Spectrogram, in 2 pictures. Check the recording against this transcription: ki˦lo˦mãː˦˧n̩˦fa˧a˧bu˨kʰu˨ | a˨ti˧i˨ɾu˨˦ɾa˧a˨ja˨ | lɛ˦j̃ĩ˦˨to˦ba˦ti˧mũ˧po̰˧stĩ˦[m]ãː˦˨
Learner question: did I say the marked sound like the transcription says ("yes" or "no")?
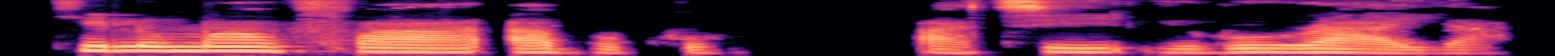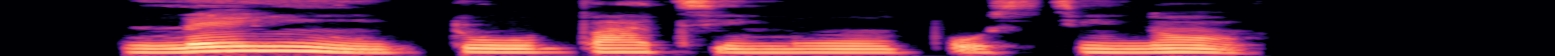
no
